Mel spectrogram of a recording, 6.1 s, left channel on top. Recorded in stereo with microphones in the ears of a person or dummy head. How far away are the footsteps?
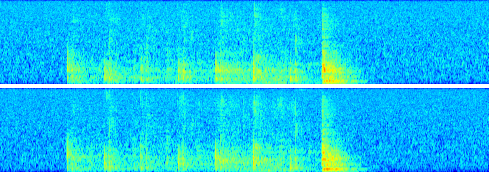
About 5 m.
